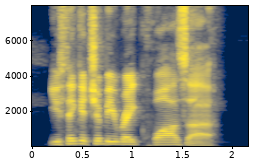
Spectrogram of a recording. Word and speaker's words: Rayquaza: Rayquaza. You think it should be Rayquaza. I think it's supposed to be like a quasar.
